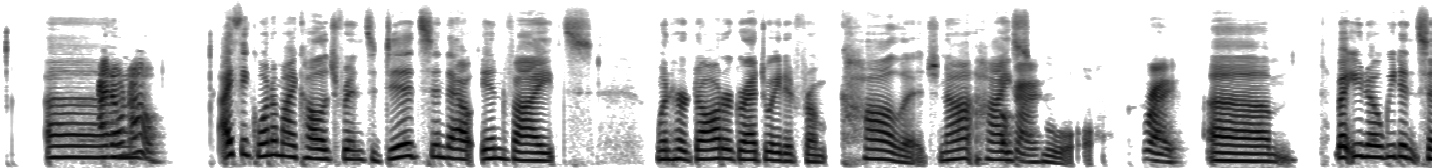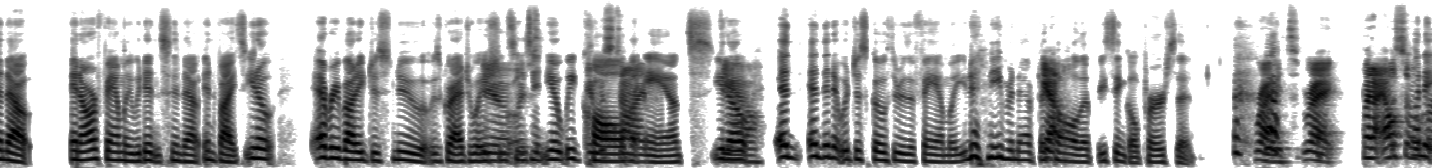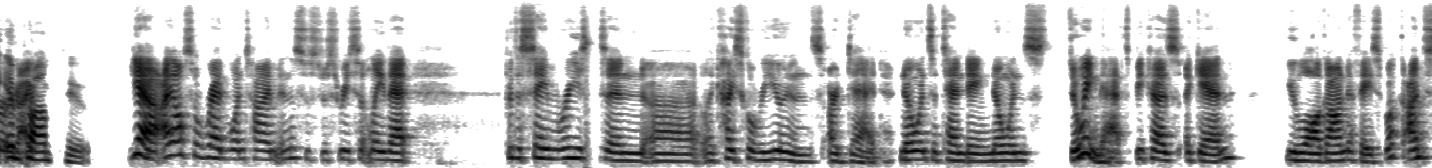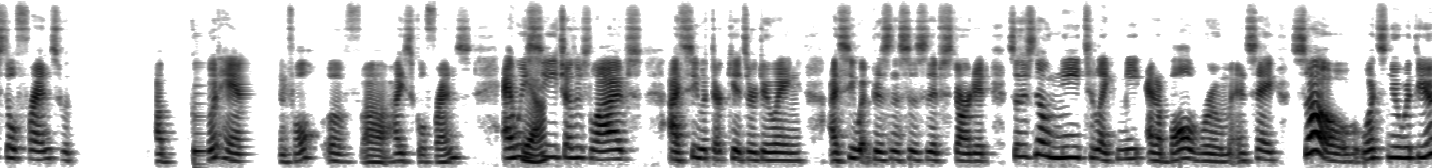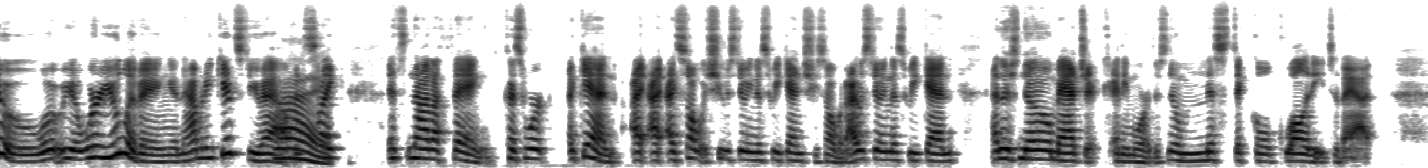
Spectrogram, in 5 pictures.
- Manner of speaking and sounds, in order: drawn out: "Um"; stressed: "did"; laughing while speaking: "didn't even"; laugh
- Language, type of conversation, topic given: English, unstructured, How did your upbringing shape the celebrations and traditions you still keep today?
- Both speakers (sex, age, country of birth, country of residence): female, 55-59, United States, United States; female, 55-59, United States, United States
